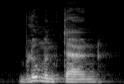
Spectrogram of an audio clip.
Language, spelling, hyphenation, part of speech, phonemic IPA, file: Dutch, bloementuin, bloe‧men‧tuin, noun, /ˈblu.mə(n)ˌtœy̯n/, Nl-bloementuin.ogg
- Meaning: a flower garden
